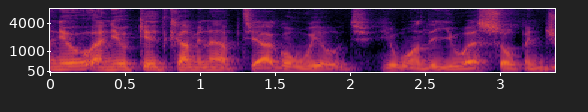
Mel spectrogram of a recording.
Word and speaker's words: Wilde: Well, let's say Wild, W-I-L-D. – Wild, you say? Yeah. – So we say Wilde. – Wilde. – There you go. – It's Wild. Wilde.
